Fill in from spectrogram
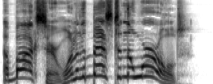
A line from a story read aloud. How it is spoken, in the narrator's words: he says excitedly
